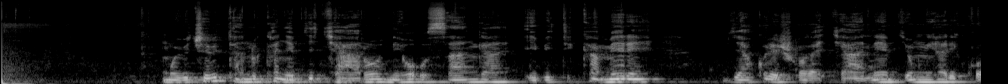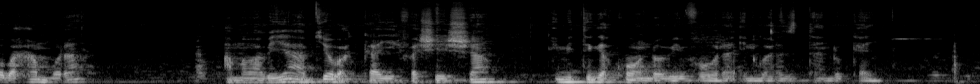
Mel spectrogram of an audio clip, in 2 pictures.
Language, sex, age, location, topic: Kinyarwanda, male, 18-24, Huye, health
